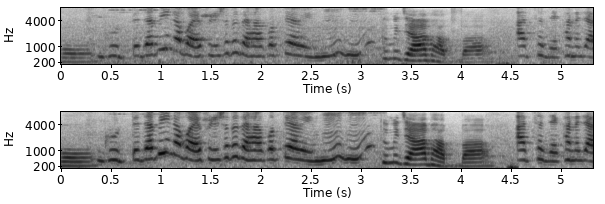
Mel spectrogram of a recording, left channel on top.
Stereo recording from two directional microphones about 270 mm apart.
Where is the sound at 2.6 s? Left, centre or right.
Right.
